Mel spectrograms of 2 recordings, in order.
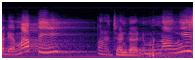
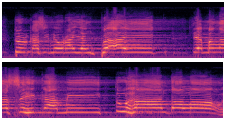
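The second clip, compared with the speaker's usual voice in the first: raised, pleading wail of grief; mourning widow's lament; 8 semitones higher, 8 dB louder than usual. Acted. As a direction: cry out to God over the body. Widows lamenting dead Dorcas.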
